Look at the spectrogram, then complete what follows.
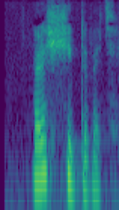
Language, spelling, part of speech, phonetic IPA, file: Russian, рассчитывать, verb, [rɐˈɕːitɨvətʲ], Ru-рассчитывать.ogg
- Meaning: 1. to calculate, to compute 2. to dismiss, to pay off; to sack; to discharge, to fire 3. to count / reckon (on); to calculate (on, upon), to depend (on, upon), to rely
